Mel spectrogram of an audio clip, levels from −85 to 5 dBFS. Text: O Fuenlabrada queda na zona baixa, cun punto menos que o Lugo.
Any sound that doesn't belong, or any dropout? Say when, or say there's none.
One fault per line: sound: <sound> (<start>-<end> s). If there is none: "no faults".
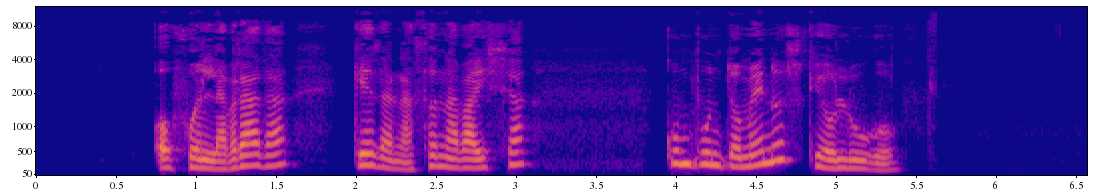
no faults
